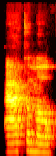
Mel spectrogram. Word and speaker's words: Acoma: In particular, you are a Acoma Pueblo tribe, right?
